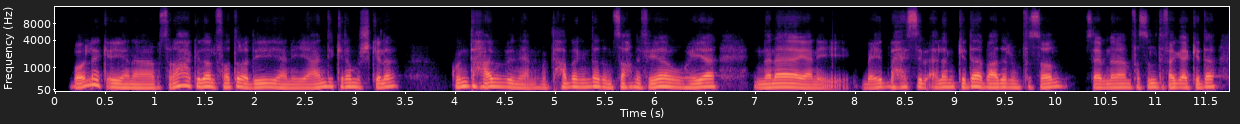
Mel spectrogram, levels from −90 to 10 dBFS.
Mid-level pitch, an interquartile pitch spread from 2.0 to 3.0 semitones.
No: low, 125 Hz; average, 2.7 semitones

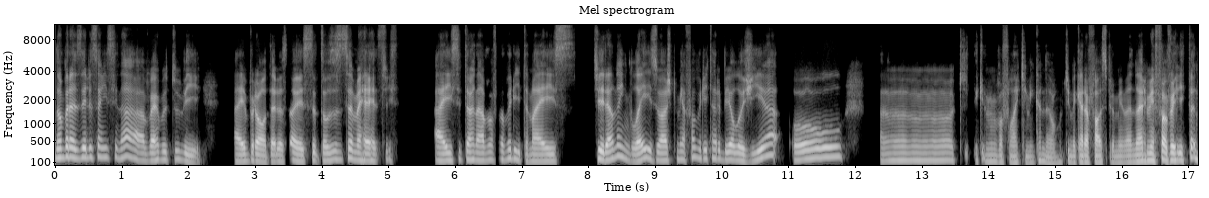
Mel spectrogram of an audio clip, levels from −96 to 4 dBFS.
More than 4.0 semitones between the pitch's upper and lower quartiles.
Yes: average, 4.4 semitones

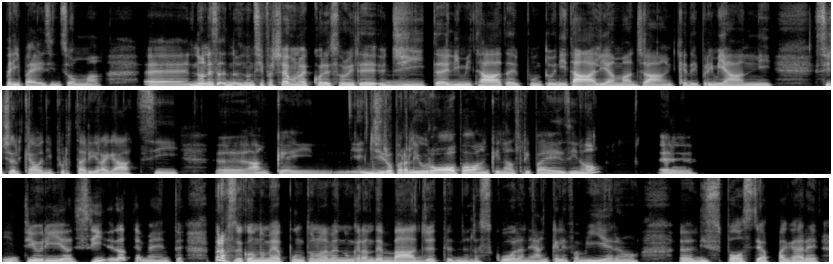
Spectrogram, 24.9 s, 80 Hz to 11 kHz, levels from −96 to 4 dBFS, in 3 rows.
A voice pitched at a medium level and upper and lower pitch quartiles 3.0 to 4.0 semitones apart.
No: medium, 145 Hz; narrow, 2.4 semitones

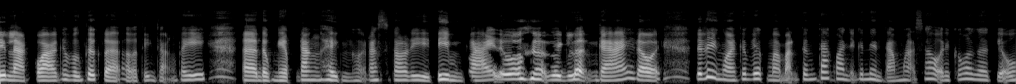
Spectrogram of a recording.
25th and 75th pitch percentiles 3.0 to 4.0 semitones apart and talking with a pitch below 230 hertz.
Yes: average, 3.7 semitones; high, 200 Hz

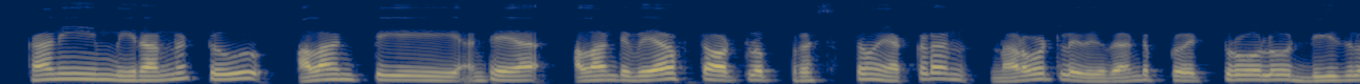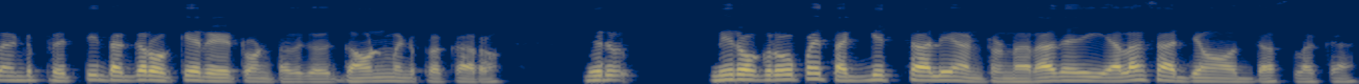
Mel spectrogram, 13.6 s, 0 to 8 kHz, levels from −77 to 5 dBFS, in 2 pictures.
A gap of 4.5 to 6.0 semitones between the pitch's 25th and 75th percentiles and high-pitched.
No: average, 5.0 semitones; medium, 150 Hz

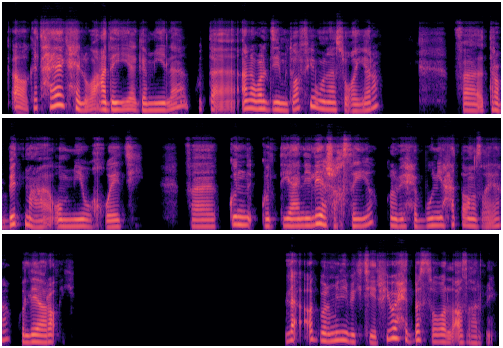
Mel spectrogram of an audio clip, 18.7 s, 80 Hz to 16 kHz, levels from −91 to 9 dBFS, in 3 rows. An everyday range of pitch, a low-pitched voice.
No: average, 3.5 semitones; medium, 185 Hz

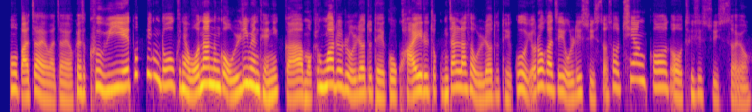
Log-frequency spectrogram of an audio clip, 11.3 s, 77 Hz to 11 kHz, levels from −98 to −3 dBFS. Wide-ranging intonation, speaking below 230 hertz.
Yes: wide, 6.8 semitones; medium, 185 Hz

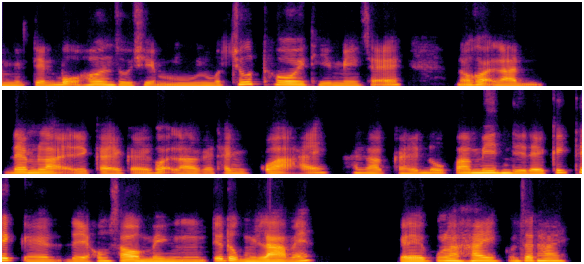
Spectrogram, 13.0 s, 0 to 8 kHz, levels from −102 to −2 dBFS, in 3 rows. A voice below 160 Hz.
Yes: low, 135 Hz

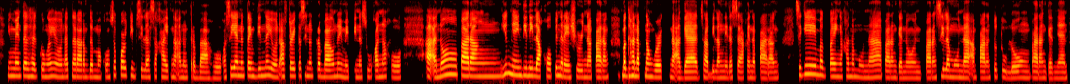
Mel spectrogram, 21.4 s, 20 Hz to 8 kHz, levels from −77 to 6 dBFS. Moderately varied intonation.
Yes: average, 3.3 semitones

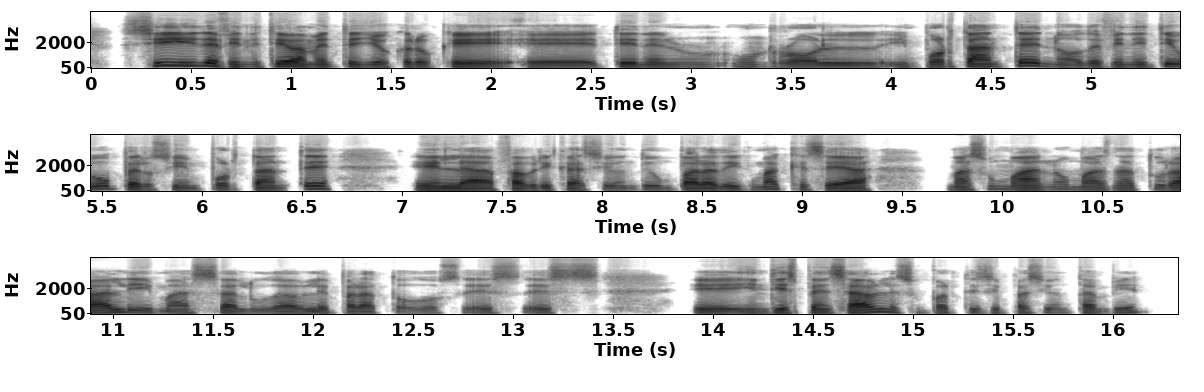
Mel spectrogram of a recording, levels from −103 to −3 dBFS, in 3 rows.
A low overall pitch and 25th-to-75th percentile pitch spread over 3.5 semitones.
No: low, 120 Hz; average, 2.9 semitones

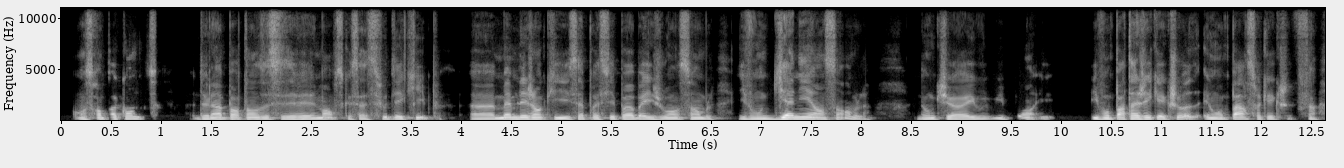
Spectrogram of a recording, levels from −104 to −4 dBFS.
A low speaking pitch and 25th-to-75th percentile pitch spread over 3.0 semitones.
Yes: low, 120 Hz; average, 3.6 semitones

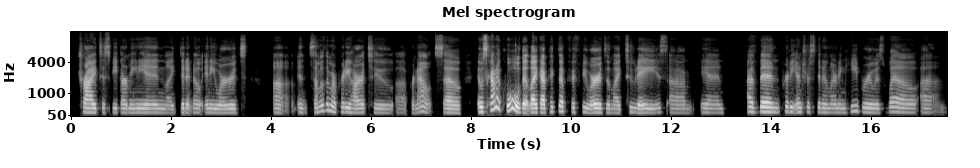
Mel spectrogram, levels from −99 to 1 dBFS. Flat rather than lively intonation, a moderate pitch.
Yes: narrow, 2.1 semitones; medium, 180 Hz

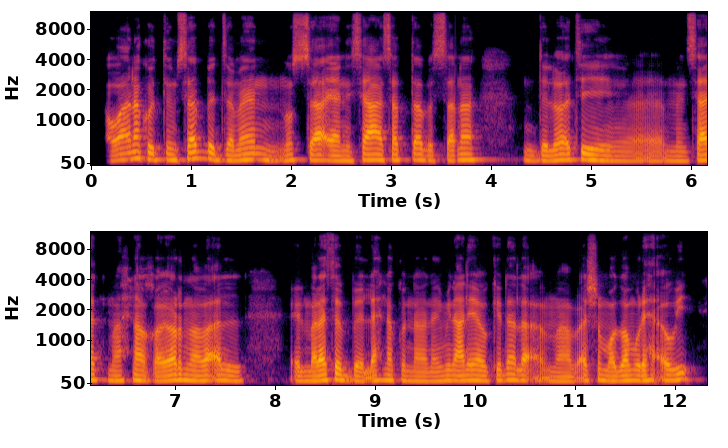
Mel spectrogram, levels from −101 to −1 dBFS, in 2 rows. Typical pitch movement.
No: narrow, 2.3 semitones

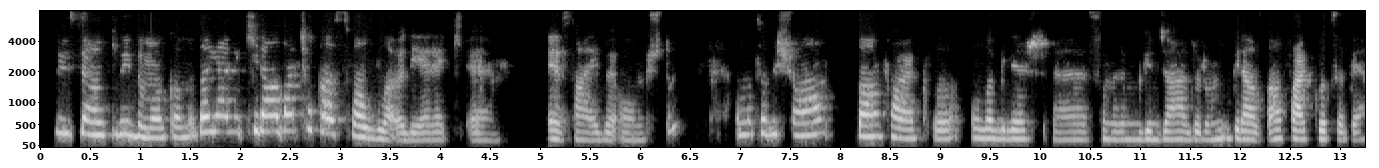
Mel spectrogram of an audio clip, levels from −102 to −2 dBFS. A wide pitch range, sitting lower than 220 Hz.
Yes: wide, 8.4 semitones; high, 195 Hz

